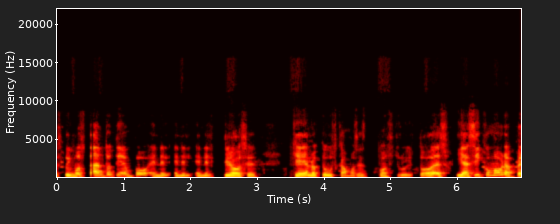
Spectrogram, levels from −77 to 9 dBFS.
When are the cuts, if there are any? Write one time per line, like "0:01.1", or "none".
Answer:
0:03.8
0:05.9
